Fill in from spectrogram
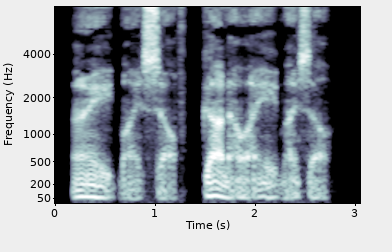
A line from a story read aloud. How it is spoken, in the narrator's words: As it came relentlessly back to him, he snarled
